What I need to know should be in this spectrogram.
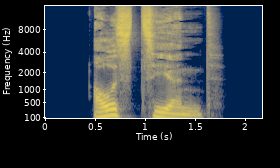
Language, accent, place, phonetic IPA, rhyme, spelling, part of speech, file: German, Germany, Berlin, [ˈaʊ̯sˌt͡siːənt], -aʊ̯st͡siːənt, ausziehend, verb, De-ausziehend.ogg
- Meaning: present participle of ausziehen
